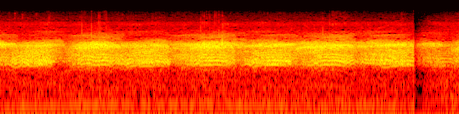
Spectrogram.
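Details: Flat-backed toads calling during mating in a suburban creek in Lusaka, Zambia: a dense, rasping, buzzy chorus, mid-pitched and unbroken, swelling and fading about once a second, with one brief dip near the end.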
